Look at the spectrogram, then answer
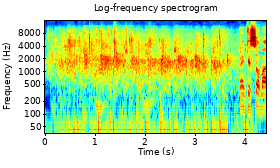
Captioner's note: applause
